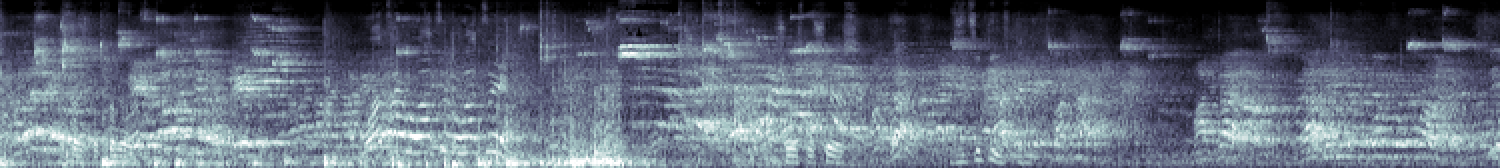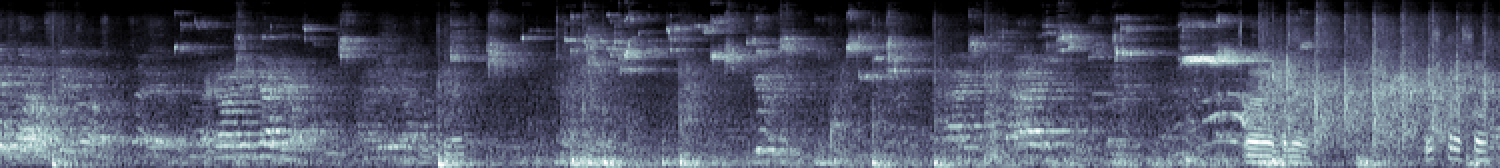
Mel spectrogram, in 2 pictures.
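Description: Basketball game in an echoing gym: a ball bouncing on the hardwood court, with players' and onlookers' voices calling out. A short high whistle blast, typical of a referee stopping play for a foul, comes near the end.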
